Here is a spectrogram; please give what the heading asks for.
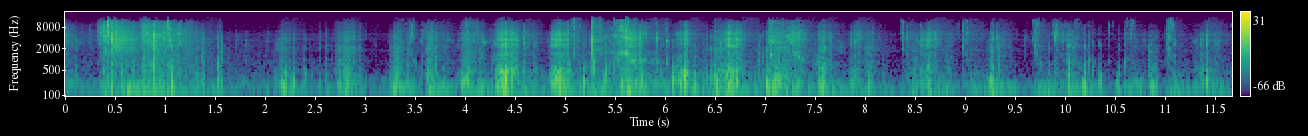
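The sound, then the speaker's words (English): Crunchy chewing of sweet corn flavored pretzel pieces: many crisp bites and grinding crunches come in an irregular rhythm, loud and unbroken by talk. “So sweet corn flavored pretzel pieces basically is what it is. I'm just probably going to read a description for these because these are pretty long-winded paragraphs about this stuff. So, all right, let's try these pretzels.”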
